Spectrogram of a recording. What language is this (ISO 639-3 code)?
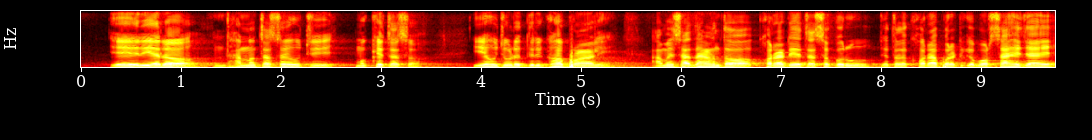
ori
